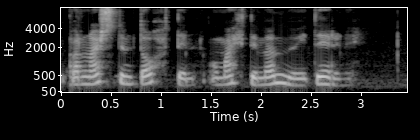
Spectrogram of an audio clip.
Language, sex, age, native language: Icelandic, female, 12, Icelandic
